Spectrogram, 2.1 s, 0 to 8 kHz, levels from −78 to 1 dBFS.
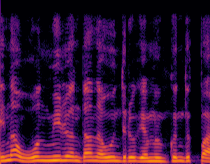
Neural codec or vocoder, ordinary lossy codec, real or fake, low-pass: codec, 16 kHz, 16 kbps, FreqCodec, smaller model; none; fake; 7.2 kHz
